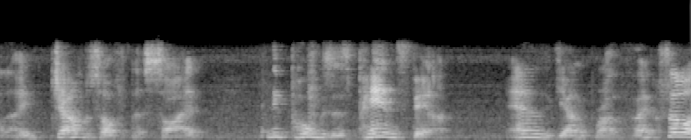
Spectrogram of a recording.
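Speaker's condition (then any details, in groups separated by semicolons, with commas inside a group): Multiple sclerosis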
